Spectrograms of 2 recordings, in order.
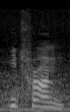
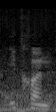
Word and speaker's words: e-tron: C'est l'Audi e-tron. E-tron. E-tron. Faut prononcer à l'anglaise parce qu'en français, c'est plus propre.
